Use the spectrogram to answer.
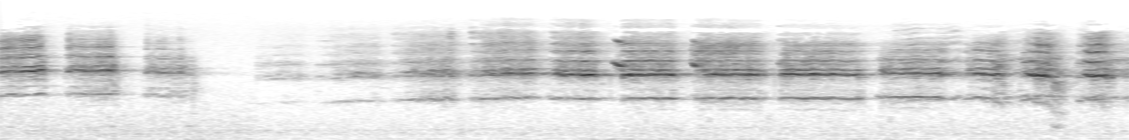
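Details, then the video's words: Falcon giving a run of harsh, rasping notes that start after a short lull and then repeat rapidly and steadily, roughly two per second, loud and grating, with a faint whistled tone running beneath. "Falcon Birds Sound & Call"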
